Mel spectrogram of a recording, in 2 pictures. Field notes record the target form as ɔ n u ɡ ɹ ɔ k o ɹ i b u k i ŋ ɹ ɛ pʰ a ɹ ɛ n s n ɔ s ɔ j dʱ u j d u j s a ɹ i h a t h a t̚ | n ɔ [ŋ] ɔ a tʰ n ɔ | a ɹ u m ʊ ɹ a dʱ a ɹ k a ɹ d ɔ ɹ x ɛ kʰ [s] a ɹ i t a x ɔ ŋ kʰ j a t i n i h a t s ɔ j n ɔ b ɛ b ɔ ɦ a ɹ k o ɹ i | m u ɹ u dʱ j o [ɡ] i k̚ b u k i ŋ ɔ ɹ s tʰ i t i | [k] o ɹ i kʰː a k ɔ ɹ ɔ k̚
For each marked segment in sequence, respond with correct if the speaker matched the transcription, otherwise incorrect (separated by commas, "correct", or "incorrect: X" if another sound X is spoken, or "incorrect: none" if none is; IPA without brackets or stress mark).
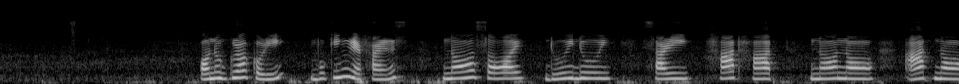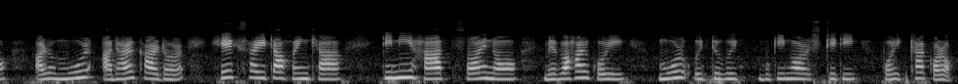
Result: incorrect: n, correct, correct, incorrect: p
